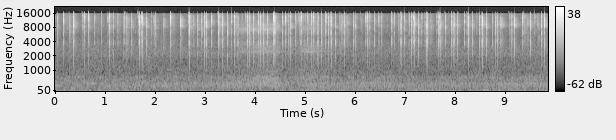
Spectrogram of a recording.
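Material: Acrylic.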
